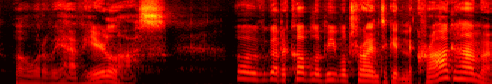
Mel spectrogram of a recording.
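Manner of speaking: put-on loud, swooping dwarf voice with Irish accent. Retelling a favorite moment from a show, imitating Matthew Mercer's Irish-style dwarf voice. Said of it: "slip into his dwarvish voice, like, his Irish kind of thing".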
